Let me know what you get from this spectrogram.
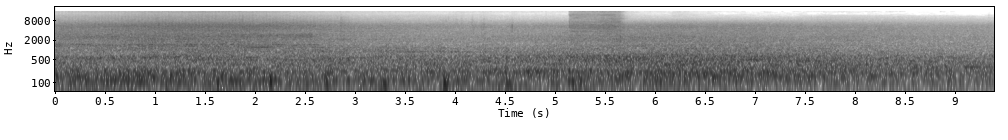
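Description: SEPTA Silverliner V electric commuter train cars rolling past close by as the train slows into the station: a steady rumble of wheels on rail that eases slowly, with a faint high whine fading out after two or three seconds and a brief sharp hiss about five seconds in.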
